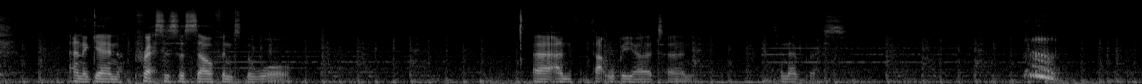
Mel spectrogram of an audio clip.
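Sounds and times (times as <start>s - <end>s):
speech: 0.7s - 3.0s, 5.3s - 7.1s, 7.8s - 8.5s
voice imitating a purr: 10.2s - 10.7s.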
